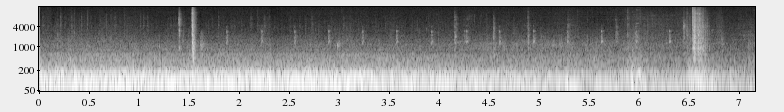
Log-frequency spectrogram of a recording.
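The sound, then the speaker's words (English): A car rumbles slowly at low speed as it pulls into a parking spot in Benalla, a regional town a couple of hours' drive from Melbourne, Australia, where one other car is parked, with a steady, faint ticking throughout and two sharp clunks, one early and one near the end. No one speaks. “Let me find a park. When I say let me find a park, there's one other car here.”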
